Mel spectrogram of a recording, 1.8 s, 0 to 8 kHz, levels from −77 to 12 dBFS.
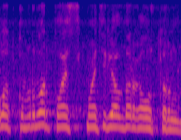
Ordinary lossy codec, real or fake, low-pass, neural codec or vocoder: none; fake; 7.2 kHz; codec, 16 kHz, 8 kbps, FunCodec, trained on Chinese and English, 25 frames a second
